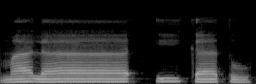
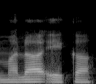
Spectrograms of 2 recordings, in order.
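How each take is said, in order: First: The vowel after 'mala' sounds like 'ee'. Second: The vowel after 'mala' sounds like 'e'. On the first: The speaker calls it right. "ई जेर को नरमी के साथ" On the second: The speaker calls it wrong. "ईका की जगह एका पढ़ते हैं"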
